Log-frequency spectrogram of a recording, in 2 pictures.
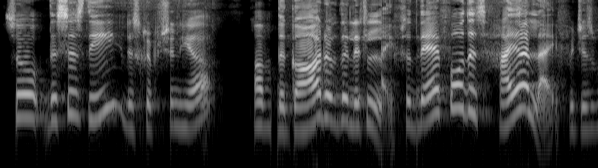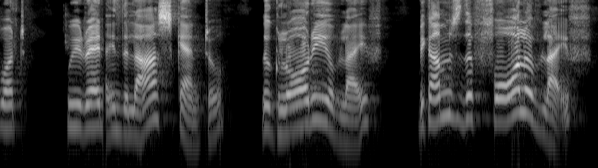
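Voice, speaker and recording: A woman with an Indian accent, facilitating a study circle, reading and explaining verse in short, measured phrases. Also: medium pitch, sing-song. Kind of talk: reading poetry aloud and explaining it to a study group.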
